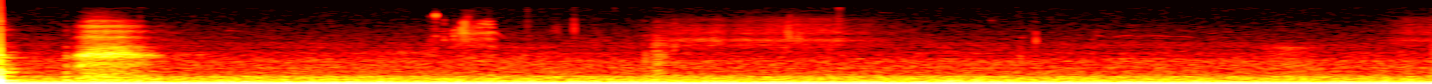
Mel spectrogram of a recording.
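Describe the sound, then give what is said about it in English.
A car in a film scene drives with a steady, heavy low engine rumble throughout as the character Argyle wrecks it; a brief sharper burst near the start and a few faint clatters. No one speaks. “wrecking the car, but running up to punch a man in the face.”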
